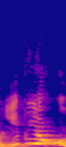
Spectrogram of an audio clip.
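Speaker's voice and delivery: very high, drawn-out mimicked class chorus; kids in unison. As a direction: squeal it like a whole class answering. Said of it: "단체로". (단체로 외치는 아이들 흉내, 아주 높게)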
